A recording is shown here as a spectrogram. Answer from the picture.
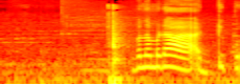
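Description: A glass baking dish set down on a bamboo cutting board with a single knock about a second in, over background music; a voice comes in straight after the knock.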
